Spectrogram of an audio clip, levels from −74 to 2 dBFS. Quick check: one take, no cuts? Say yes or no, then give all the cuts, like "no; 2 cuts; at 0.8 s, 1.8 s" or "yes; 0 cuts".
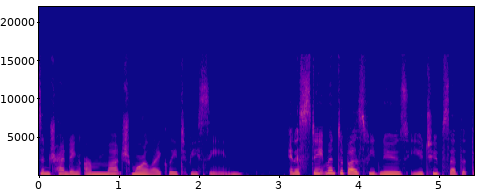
yes; 0 cuts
